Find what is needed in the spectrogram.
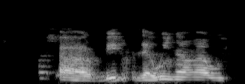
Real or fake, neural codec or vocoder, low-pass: real; none; 5.4 kHz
